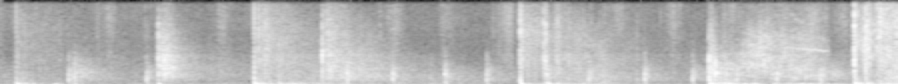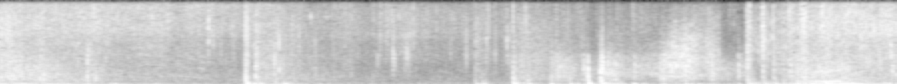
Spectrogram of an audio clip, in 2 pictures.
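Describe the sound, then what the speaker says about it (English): A grenade blast in the Beyond The Wire World War I shooter lands amid scattered gunshots and heavy rumbling battle noise, with booming bursts rising over a constant din. "I think I threw a nice nade right there"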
